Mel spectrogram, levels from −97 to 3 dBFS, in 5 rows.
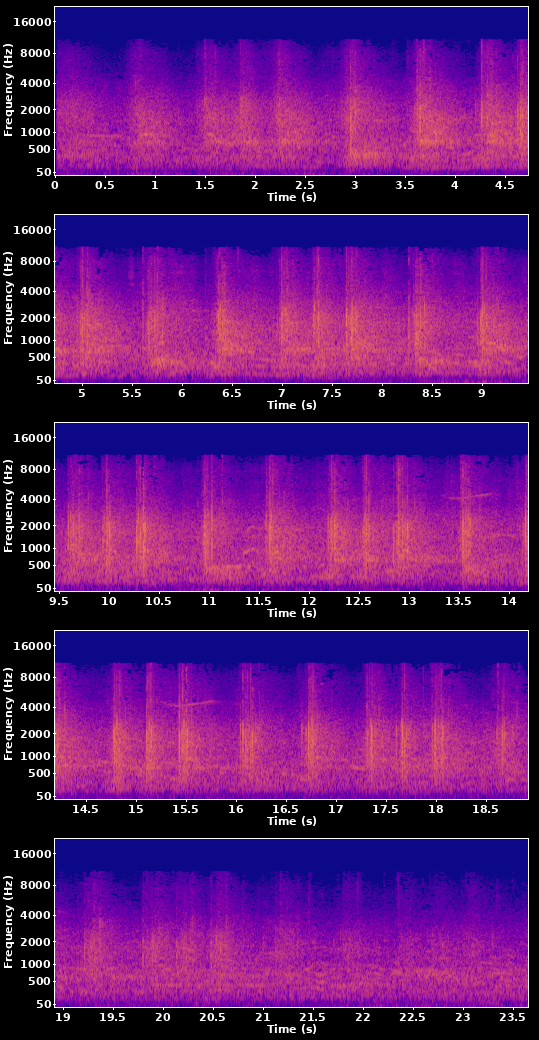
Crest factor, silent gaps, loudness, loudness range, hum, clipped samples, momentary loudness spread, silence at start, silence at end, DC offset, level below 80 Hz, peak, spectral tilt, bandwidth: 26 dB; none; -35 LUFS; 8 LU; none; under 0.1%; 13 LU; 0 s; 0 s; under 0.1%; -76 dBFS; -10 dBFS; -2 dB/octave; 11.5 kHz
